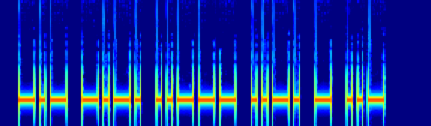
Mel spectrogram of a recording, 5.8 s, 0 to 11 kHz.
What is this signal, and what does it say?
Morse code, heard as a keyed tone, about 17 wpm, 700 Hz. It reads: KC2FTU
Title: USA Call Signs Repeated 2x 17wpm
